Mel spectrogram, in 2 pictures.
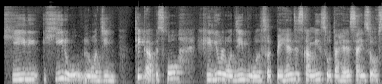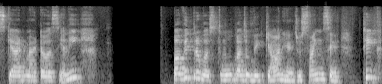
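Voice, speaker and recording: A woman teaching vocabulary with slides, patiently explaining and slowly spelling words syllable by syllable. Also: mid-range voice. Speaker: English teacher for exam prep. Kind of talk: slide-based lesson.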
